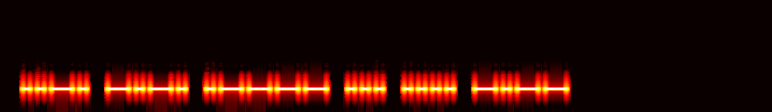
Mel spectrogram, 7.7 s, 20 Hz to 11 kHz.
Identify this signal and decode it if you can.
Morse code, heard as a keyed tone, about 17 wpm, 700 Hz. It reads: FC1SHY
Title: DXCC-100 Call Signs - 6 Characters - 17wpm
